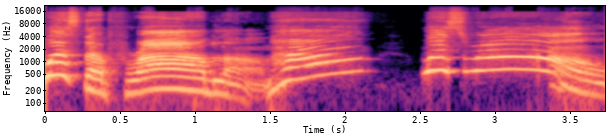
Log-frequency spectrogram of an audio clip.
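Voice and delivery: high, swooping, drawn-out put-on voice with swinging pitch. Recapping a reality show argument, doing a Robyn impression. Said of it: "that impression has me on ten".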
